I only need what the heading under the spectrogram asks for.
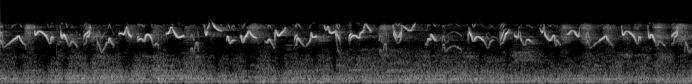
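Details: Ultramarine grosbeak singing loudly: a fast run of warbled, up-and-down whistled notes, high-pitched and nearly continuous, with no other clear sounds.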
